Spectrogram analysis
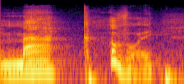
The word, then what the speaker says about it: McAvoy: They spell out like phonetically. Yeah, so you get it right. McAvoy.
